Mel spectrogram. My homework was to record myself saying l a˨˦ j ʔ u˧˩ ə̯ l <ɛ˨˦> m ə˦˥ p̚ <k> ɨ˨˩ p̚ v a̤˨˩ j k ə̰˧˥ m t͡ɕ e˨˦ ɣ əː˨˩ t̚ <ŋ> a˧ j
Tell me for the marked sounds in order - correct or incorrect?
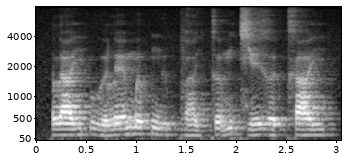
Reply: correct, incorrect: ŋ, incorrect: x

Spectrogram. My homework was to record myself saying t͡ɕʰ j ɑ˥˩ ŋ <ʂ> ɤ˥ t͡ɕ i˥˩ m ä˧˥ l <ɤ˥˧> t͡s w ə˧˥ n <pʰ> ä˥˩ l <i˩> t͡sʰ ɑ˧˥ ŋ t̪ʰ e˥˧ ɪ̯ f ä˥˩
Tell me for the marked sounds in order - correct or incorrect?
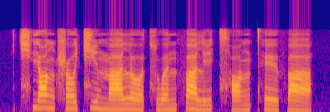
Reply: correct, incorrect: ɤ˨˩, incorrect: f, incorrect: i˧˥

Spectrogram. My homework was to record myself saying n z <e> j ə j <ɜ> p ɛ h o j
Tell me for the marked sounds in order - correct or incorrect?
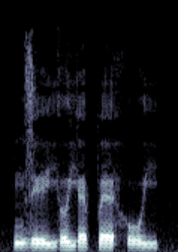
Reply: correct, incorrect: ɛ

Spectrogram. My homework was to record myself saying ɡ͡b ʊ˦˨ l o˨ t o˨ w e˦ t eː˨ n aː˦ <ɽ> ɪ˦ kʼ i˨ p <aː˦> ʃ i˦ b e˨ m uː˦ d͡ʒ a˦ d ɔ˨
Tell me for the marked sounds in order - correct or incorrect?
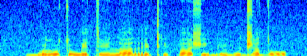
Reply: incorrect: r, correct

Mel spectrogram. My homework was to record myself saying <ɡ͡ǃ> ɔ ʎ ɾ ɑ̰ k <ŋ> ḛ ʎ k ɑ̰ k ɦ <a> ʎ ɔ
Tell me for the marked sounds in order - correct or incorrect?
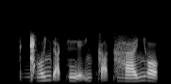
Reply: incorrect: ɡ͡ǁ, correct, correct

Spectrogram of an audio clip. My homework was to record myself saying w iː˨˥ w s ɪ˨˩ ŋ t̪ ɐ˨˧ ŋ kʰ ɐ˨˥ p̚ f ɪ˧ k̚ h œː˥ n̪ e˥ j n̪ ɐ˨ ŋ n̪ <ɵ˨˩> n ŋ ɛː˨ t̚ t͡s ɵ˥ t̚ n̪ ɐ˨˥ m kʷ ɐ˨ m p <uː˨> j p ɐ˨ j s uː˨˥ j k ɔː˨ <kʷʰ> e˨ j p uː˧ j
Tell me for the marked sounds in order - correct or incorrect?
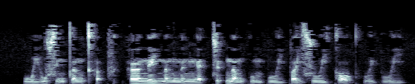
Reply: incorrect: ɵ˧, correct, correct

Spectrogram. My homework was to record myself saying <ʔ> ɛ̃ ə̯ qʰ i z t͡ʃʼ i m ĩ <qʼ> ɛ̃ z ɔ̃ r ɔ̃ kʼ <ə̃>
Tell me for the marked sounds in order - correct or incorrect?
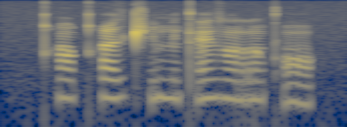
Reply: incorrect: qʰ, incorrect: tʼ, incorrect: ɔ̃

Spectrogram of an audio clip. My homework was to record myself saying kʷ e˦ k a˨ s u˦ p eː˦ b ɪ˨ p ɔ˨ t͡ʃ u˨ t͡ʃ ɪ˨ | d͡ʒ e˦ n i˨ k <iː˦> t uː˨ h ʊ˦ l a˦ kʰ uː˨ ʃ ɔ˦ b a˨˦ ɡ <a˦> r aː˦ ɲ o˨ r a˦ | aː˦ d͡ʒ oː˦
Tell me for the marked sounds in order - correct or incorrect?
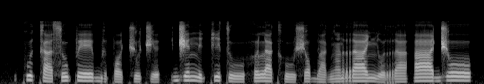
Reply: incorrect: i˦, incorrect: ã˦

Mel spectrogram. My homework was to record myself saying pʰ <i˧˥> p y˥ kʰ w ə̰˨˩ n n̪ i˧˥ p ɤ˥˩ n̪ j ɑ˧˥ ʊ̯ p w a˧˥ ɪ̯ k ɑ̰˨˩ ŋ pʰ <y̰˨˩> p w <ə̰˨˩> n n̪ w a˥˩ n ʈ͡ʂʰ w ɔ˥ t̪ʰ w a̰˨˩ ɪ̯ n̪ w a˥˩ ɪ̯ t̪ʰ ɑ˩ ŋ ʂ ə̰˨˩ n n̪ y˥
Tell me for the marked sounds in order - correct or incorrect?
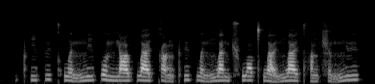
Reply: correct, incorrect: y˥, correct

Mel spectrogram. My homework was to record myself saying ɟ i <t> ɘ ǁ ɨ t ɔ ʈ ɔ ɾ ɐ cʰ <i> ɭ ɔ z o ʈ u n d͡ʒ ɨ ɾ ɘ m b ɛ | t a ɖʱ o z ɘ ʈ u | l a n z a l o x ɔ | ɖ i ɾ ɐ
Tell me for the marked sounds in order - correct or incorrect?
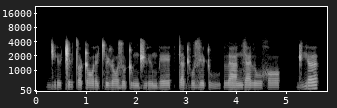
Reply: incorrect: ɾ, incorrect: ɨ

